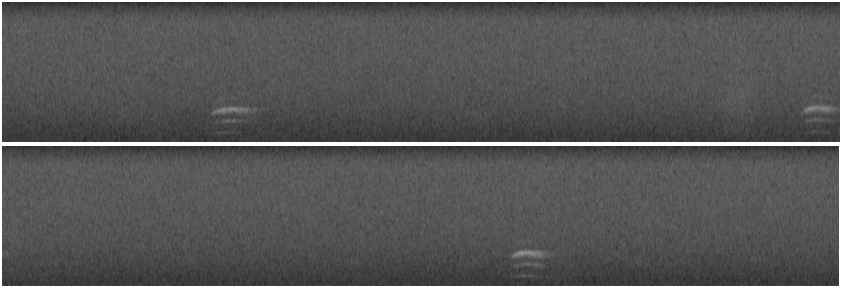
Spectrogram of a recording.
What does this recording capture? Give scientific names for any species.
unidentified call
